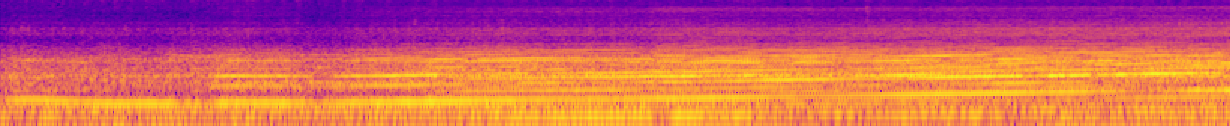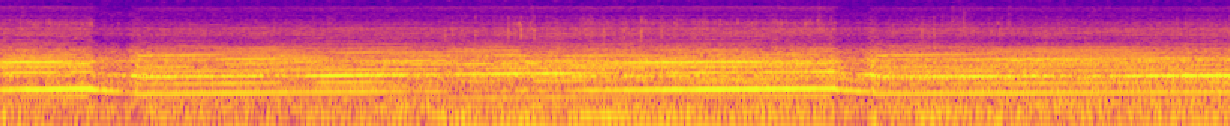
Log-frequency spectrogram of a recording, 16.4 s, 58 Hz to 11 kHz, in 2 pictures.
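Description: Honda Civic EG6's four-cylinder engine heard from inside the cabin, accelerating with revs climbing steadily. Two upshifts, about 9 and 14 seconds in, each drop the revs suddenly before they climb again.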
